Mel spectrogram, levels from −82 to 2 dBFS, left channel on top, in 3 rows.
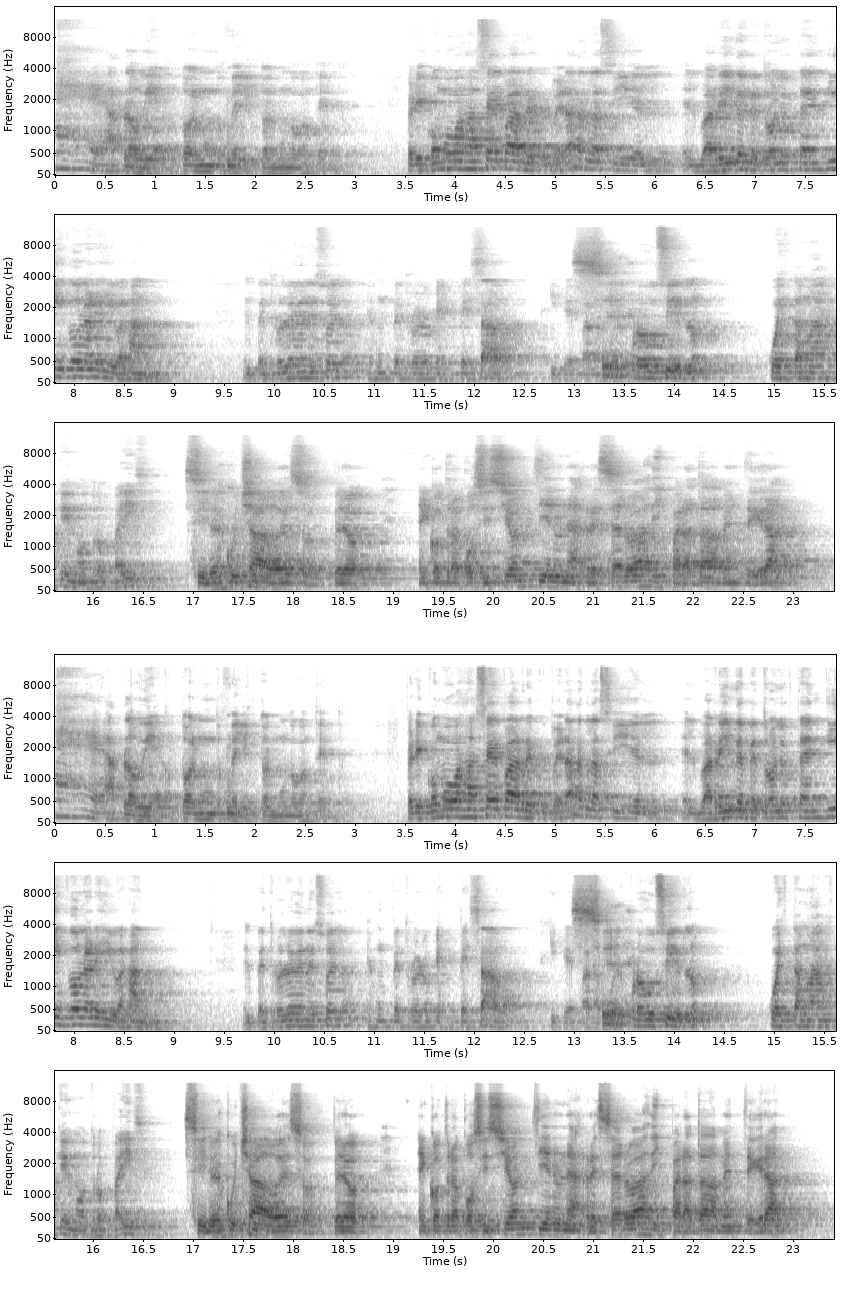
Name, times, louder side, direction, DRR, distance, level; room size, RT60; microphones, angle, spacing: voice 1, 0.0-2.8 3.5-8.9 9.7-12.4 12.8-14.3 15.0-16.6 17.1-17.7, right 2 dB, 35° right, 5 dB, 0.9 m, -32 dB
voice 2, 13.0-13.6 16.9-19.0 19.2-22.9, right 3 dB, 80° right, 6 dB, 1.1 m, -28 dB
13.0 x 5.4 x 5.4 m, 1.3 s
head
